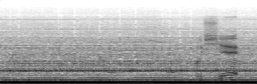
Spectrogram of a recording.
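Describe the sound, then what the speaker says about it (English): A Honda inline four-cylinder car engine idles after a cold start with a steady low rumble throughout, close by, with a brief voice near the end. "This is a Honda inline four cylinder EXL. Yeah. Listen to that rumble."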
